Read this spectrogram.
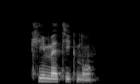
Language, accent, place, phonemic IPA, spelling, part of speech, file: French, France, Lyon, /kli.ma.tik.mɑ̃/, climatiquement, adverb, LL-Q150 (fra)-climatiquement.wav
- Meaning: climatically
